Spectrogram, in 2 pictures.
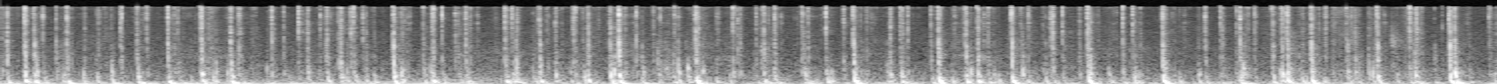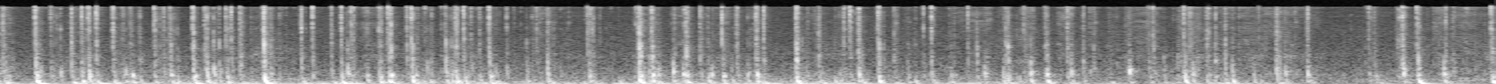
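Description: Fingertips type steadily on the black plastic keys of a backlit laptop keyboard, producing a rapid, continuous patter of soft, short clicks with a muted, low-heavy tone. The typing stays dense throughout and briefly eases off near the end.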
